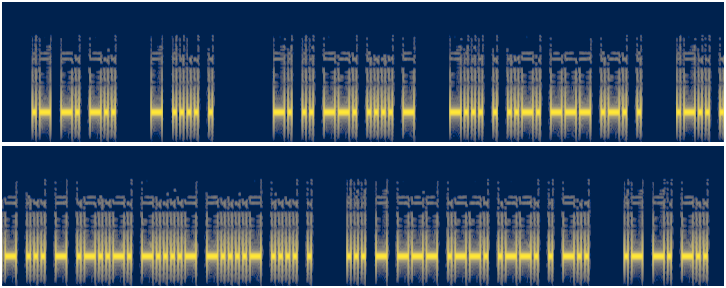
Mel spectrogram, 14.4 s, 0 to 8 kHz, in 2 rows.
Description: Morse code, heard as a keyed tone, about 34 wpm, 650 Hz. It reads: AND THE NIGHT BEFORE LAST"--HE STOPPED AND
